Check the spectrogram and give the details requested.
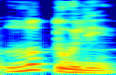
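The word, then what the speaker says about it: Luthuly: na sexta-feira do Lutuli. Eu acho que, é fala, acho que se fala assim, Lutuli, Lutuli, já, já vi pessoas pronunciando de diversa forma. De qualquer forma, é L-U-T-H-U-L-Y.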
